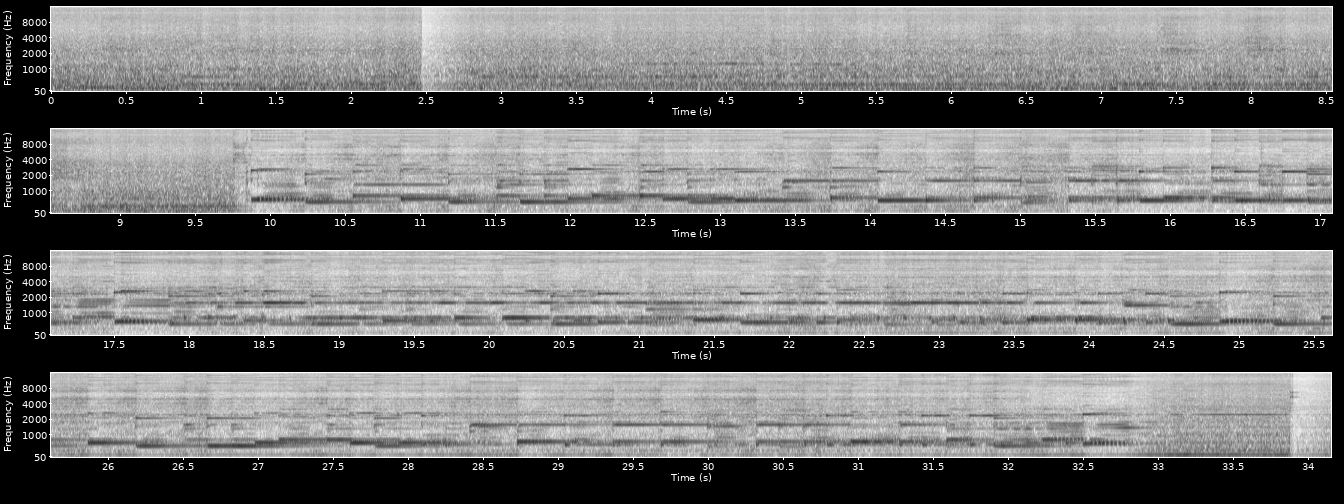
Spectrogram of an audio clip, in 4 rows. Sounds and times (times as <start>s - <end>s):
Music: 9.8s - 34.0s.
